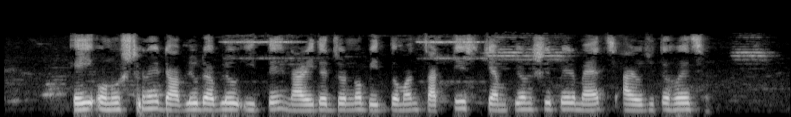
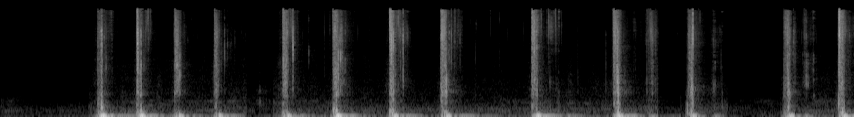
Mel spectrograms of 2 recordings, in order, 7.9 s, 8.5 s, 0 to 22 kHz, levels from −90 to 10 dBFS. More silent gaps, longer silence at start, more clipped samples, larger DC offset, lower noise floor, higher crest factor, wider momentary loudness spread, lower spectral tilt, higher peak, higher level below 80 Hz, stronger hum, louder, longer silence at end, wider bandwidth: neither; second, 0.45 s vs 0.95 s; neither; neither; second, -39 dBFS vs -74 dBFS; second, 16 dB vs 28 dB; second, 6 LU vs 18 LU; first, -3.5 dB/octave vs -1.5 dB/octave; about the same, 0 dBFS vs -2 dBFS; second, -58 dBFS vs -32 dBFS; neither; first, -16 LUFS vs -31 LUFS; first, 0.25 s vs 0 s; second, 7.8 kHz vs 17 kHz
